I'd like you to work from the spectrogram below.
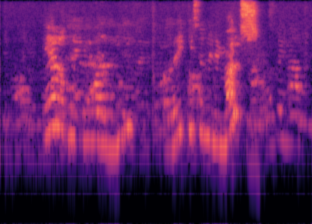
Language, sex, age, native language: Icelandic, male, 18-19, Icelandic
